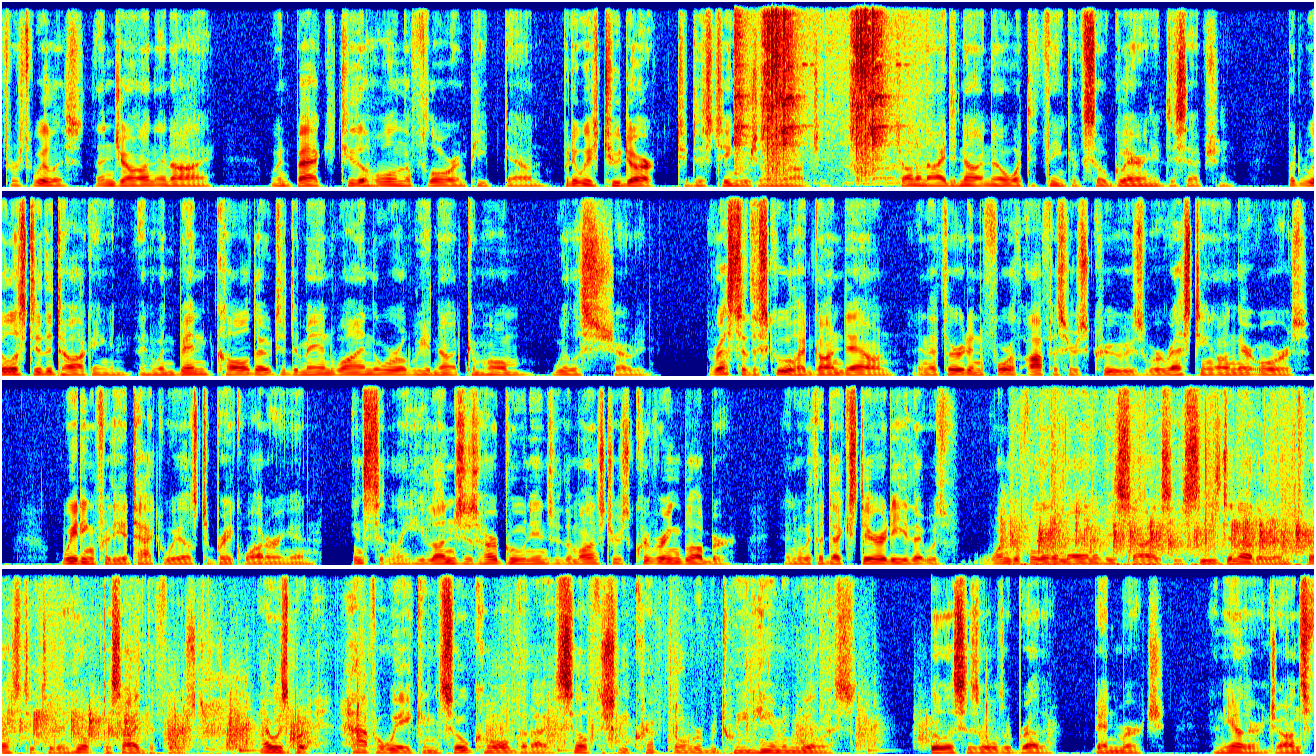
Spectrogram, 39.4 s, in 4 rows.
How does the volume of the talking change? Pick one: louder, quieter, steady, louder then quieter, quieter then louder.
steady.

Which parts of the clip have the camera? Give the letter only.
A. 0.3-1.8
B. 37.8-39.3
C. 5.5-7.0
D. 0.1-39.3
C.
